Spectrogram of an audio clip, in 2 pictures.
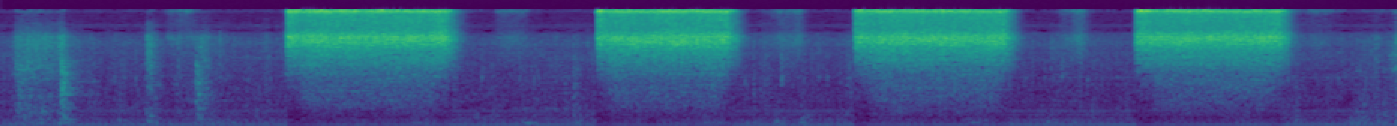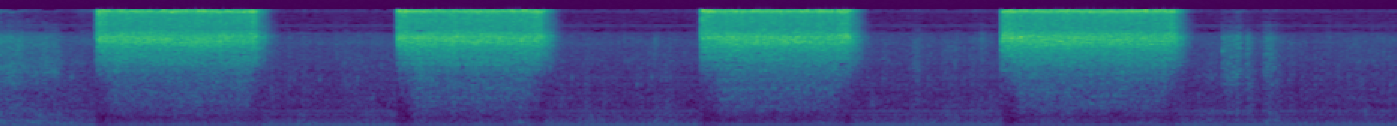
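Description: Gravity-feed paint spray gun hissing in eight bursts of about a second each, one roughly every two seconds, each pull of the trigger a pass of paint over the panel.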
